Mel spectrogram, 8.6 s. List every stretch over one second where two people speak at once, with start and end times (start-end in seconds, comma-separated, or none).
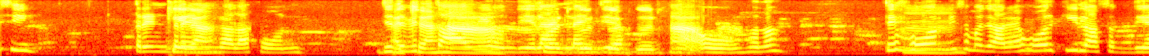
3.0-4.7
